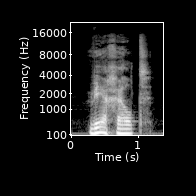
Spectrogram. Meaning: wergeld
- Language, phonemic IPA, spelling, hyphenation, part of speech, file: Dutch, /ˈʋeːr.ɣɛlt/, weergeld, weer‧geld, noun, Nl-weergeld.ogg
